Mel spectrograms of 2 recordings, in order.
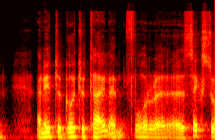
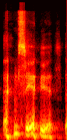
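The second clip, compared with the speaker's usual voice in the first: laughing; 11 semitones higher than usual. Real, not acted. Laughs at own story.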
